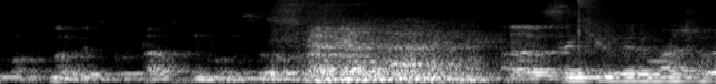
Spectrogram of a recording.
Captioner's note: laughter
